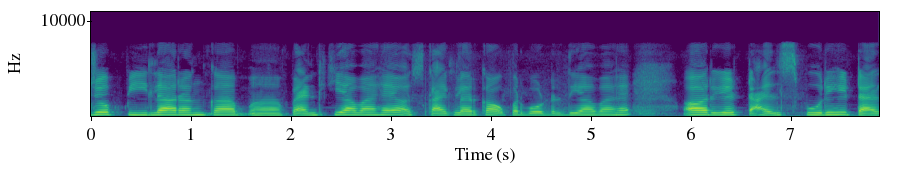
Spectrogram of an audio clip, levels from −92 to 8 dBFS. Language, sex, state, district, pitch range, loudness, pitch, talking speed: Hindi, female, Bihar, Katihar, 185-215 Hz, -17 LUFS, 205 Hz, 200 wpm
